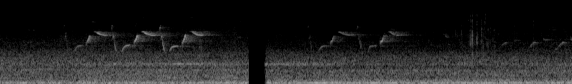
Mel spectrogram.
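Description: A songbird singing repeated series of rising whistled notes, each sliding up into a short held note, in groups of about three, over steady outdoor background noise with a low rumble. The sound cuts out for an instant about halfway through.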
